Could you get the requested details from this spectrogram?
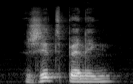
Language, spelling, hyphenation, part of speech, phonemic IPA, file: Dutch, zitpenning, zit‧pen‧ning, noun, /ˈzɪtˌpɛ.nɪŋ/, Nl-zitpenning.ogg
- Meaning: a fee paid to sit on a board or committee; an attendance fee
